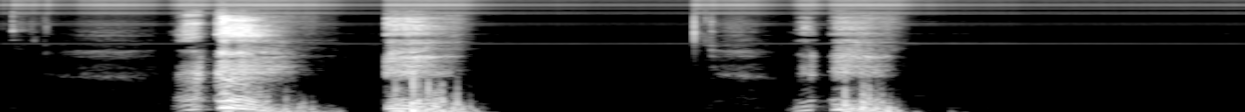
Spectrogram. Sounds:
Throat clearing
